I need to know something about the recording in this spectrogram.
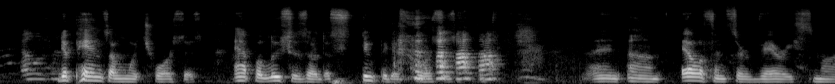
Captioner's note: laughter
